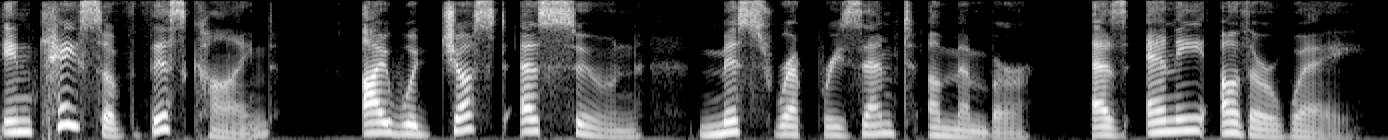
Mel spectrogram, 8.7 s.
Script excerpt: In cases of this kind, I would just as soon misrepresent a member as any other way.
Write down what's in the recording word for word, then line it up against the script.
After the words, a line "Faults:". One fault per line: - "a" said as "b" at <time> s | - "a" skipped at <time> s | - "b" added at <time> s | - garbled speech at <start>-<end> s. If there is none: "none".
In case of this kind, I would just as soon misrepresent a member as any other way.
Faults:
- "cases" said as "case" at 0.2 s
